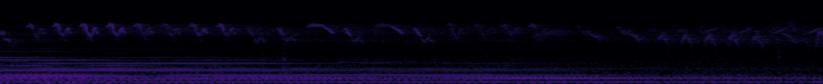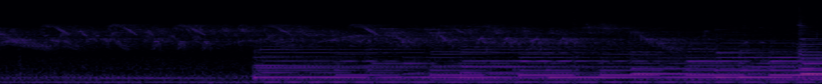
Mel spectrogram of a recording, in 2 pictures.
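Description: Bandura strings ringing and slowly dying away, then a new run of plucked notes beginning about five seconds in. Birds sing throughout in quick series of high, downward-sliding chirps.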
